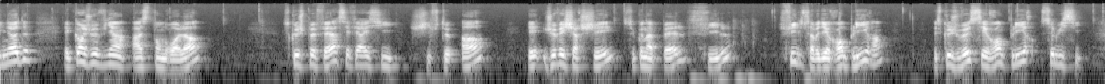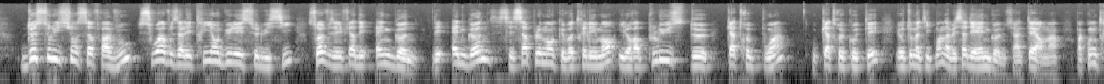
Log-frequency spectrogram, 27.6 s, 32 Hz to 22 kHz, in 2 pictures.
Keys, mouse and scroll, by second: 3.0 click.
